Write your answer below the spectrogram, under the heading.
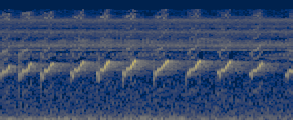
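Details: Caged sooty-headed bulbul singing back at wild birds at length: a steady run of short, bright, upward-sweeping notes, about three per second, over faint high steady ringing tones in the background.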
